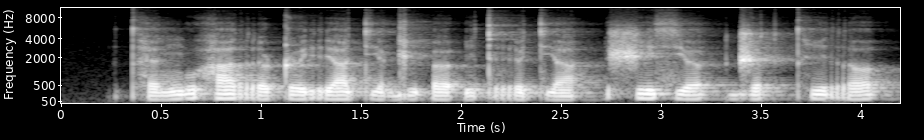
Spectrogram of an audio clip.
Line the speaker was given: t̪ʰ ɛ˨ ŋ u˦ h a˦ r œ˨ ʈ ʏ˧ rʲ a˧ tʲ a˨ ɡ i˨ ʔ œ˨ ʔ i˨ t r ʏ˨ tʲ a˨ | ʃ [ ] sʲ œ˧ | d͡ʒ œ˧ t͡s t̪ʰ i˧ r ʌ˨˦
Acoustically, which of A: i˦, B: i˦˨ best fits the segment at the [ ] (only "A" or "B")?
A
